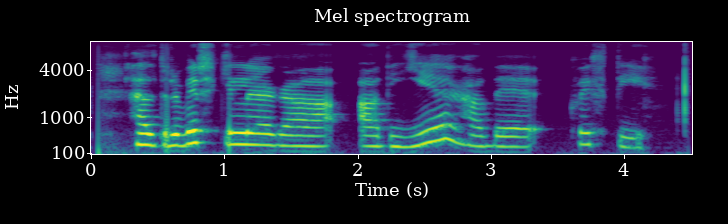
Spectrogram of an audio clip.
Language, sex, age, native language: Icelandic, female, 12, Icelandic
